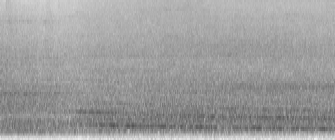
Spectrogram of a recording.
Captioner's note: arrival of train at the station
